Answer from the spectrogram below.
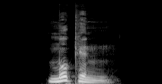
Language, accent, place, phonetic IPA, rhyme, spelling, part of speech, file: German, Germany, Berlin, [ˈmʊkn̩], -ʊkn̩, Mucken, noun, De-Mucken.ogg
- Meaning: plural of Mucke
